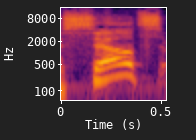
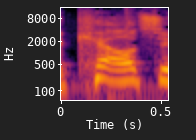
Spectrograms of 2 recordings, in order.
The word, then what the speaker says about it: Celts: The Celts or the Celts, you can pronounce it both ways.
